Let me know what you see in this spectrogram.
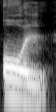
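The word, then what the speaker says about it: -ol: Okay guys, and we pronounce it as all.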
